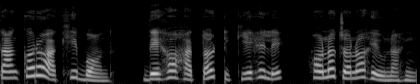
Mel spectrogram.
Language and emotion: Odia, neutral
